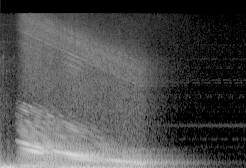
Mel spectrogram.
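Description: A large creature lets out a falling, dying groan.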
